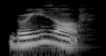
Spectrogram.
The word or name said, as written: breeze off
